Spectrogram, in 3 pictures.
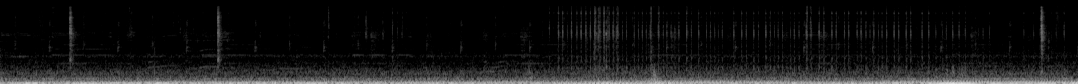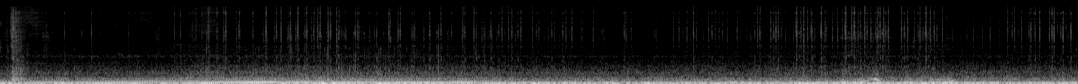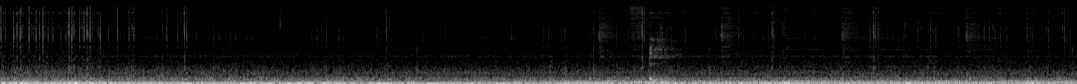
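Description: Car interior noise while driving slowly: a steady low engine and road rumble, swelling a little about halfway through.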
